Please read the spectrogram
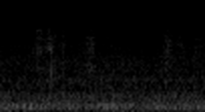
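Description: Fingers rubbing and shifting a black plastic Zippo lighter gift case, a few faint scratchy rustles over a low steady room hum.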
